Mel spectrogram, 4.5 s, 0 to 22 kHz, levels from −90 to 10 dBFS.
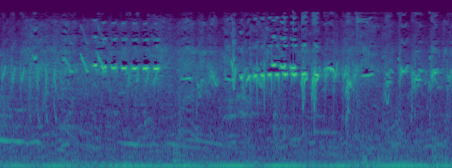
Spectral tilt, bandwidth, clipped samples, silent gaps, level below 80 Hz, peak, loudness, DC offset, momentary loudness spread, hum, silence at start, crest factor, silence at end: -0.5 dB/octave; 16.5 kHz; under 0.1%; none; -42 dBFS; -6 dBFS; -19 LUFS; under 0.1%; 17 LU; none; 0 s; 18 dB; 0 s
